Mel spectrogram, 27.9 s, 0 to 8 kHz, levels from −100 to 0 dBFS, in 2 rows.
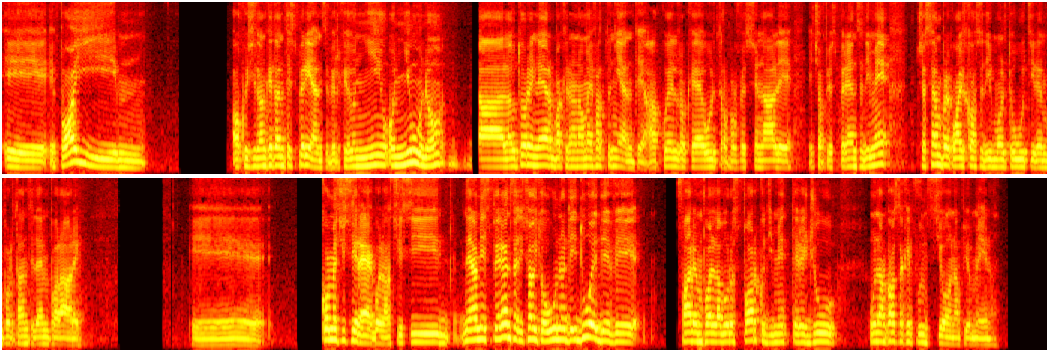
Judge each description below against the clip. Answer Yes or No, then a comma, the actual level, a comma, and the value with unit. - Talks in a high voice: No, medium, 140 Hz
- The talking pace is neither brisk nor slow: Yes, average, 160 wpm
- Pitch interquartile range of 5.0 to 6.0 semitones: No, average, 4.5 semitones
